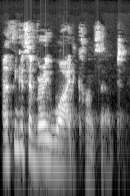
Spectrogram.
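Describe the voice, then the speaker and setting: A man from Chile in his thirties, a video game designer answering interview questions in English, pausing often with fillers and restarts. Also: fairly high pitch, big pitch swings, husky, low-quality recording. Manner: hesitant, many fillers and restarts.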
